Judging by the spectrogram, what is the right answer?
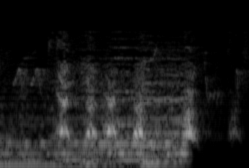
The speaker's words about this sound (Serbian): Gromki lavež je prekide u sanjarenju.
